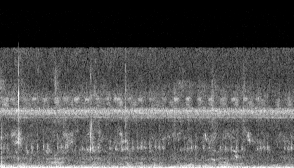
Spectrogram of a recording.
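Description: Near silence: faint outdoor ambience with a steady high-pitched insect drone and a faint low hum.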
